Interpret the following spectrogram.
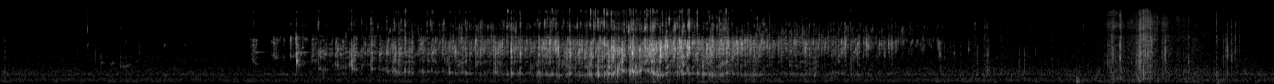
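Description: Megmilk Acadi milk poured from its paper carton into a glass. The pour starts about two and a half seconds in, splashes loudest near the middle as the glass fills with froth, and dies away about seven seconds later. A short noise follows near the end.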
